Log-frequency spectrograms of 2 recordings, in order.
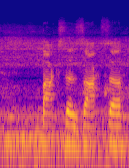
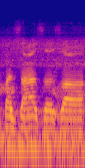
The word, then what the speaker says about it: Baxaxaxa: with their side project boxes Aqsa or phases however you want to all right I wholly endorsed both pronunciations of the band boxes Aqsa or fuzzy Zaza odd god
